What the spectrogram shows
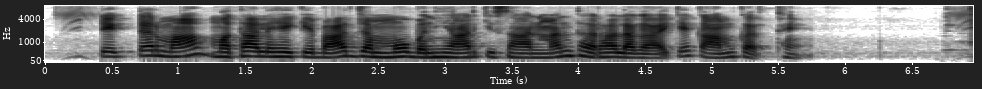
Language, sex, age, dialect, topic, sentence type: Chhattisgarhi, female, 18-24, Central, agriculture, statement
